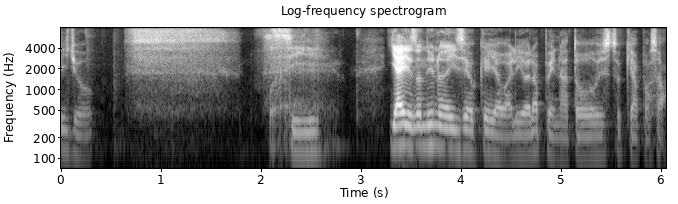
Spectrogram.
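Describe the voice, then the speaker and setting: The voice has ordinary pitch variation on a very clean recording with a silent background. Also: man. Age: 20s. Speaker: musician and stage manager. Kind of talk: casual chat.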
